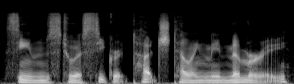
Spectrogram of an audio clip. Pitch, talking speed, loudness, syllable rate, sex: 95 Hz, 165 wpm, -18 LUFS, 4.3 syllables/s, male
